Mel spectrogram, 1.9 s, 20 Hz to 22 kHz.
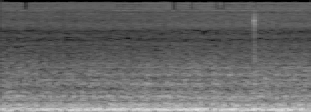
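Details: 2006 American Standard Freedom 80 Comfort R (Trane) furnace, submerged in basement flood, after replacing bad gas valve: steady, low, even burner rumble with no pops, rattles or surging; running normally.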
